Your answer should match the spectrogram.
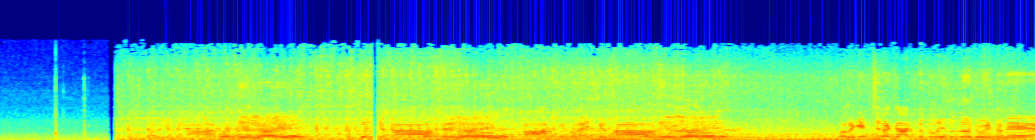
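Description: About a second of quiet, then an abrupt cut to a vehicle engine running loudly and steadily, with people's voices rising and falling over it.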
